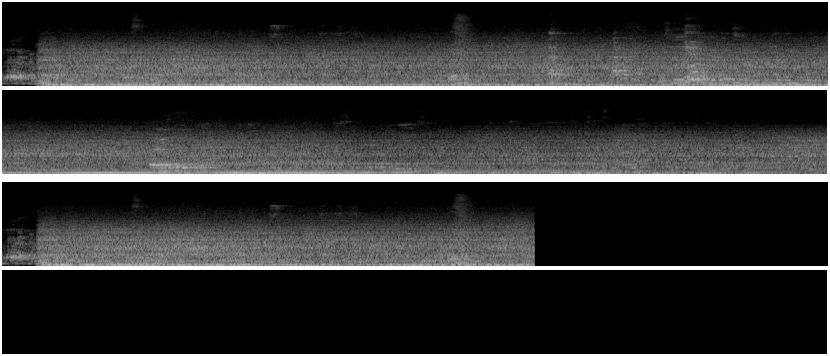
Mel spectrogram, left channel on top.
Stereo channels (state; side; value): drops out; right; at 5.4 s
